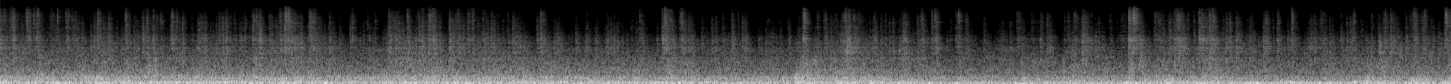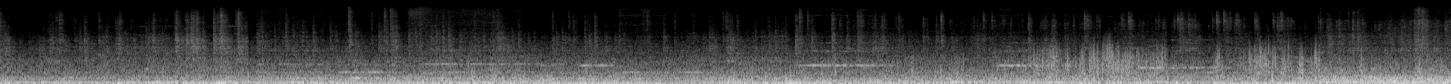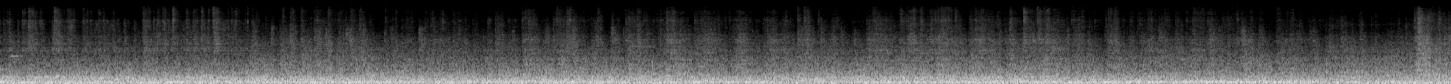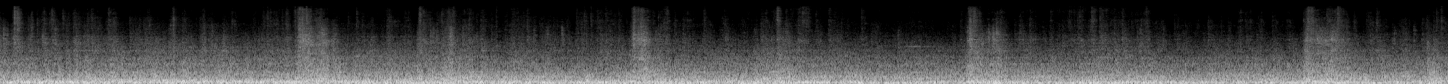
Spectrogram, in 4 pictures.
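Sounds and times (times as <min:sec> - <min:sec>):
sharp rail clacks: 0:00.0 - 0:58.0
train rumbling: 0:00.0 - 0:58.0.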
